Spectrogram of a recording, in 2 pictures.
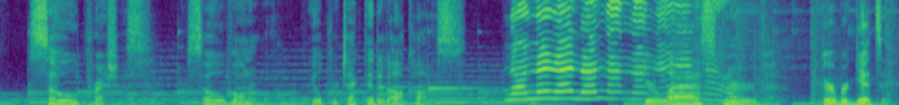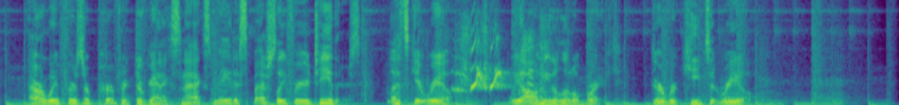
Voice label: Television Spots, Friendly, conversational, approachable Male Voice; Gerber Snack Food Spot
